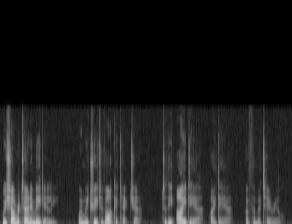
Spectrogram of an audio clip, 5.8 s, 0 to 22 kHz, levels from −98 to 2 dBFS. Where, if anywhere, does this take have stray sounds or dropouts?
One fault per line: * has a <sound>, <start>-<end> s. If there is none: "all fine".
all fine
